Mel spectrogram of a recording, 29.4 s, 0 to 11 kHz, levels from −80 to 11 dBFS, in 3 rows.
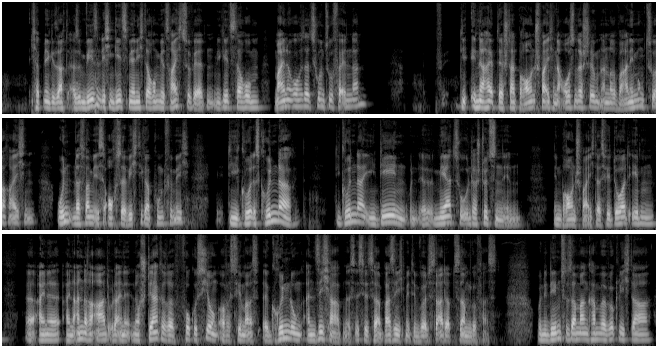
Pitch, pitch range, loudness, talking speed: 135 Hz, 125-150 Hz, -19 LUFS, 210 wpm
